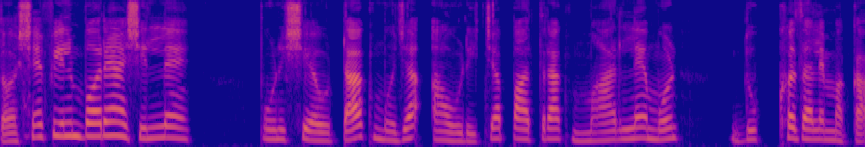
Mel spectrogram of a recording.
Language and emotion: Goan Konkani, sad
